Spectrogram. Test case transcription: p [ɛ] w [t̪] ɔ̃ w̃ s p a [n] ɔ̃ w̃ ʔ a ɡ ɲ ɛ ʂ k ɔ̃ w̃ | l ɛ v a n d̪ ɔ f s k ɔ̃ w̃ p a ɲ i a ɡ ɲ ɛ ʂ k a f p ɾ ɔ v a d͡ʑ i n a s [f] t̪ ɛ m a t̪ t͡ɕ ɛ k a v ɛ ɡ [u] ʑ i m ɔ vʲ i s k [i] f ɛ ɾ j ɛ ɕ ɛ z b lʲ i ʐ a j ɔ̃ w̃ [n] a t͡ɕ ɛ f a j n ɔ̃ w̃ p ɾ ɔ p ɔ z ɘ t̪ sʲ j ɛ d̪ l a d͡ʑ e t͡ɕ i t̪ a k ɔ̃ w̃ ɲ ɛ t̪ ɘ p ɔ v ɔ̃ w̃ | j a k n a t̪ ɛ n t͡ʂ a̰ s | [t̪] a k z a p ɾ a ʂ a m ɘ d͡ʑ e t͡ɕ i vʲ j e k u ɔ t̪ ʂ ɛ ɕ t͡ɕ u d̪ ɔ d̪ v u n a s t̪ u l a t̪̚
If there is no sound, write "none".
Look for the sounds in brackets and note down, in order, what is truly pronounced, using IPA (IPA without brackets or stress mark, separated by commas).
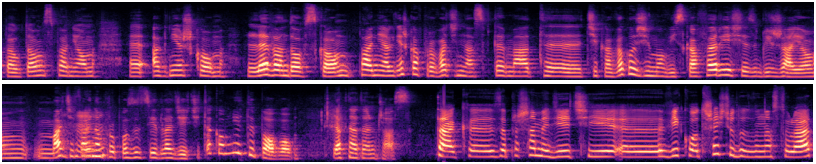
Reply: ɛ, t̪, ɲ, f, ɔ, a, m, t̪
